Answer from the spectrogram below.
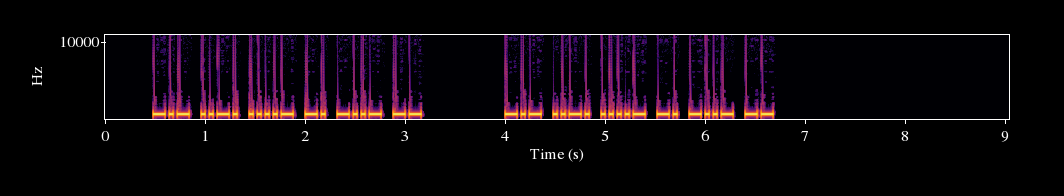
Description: Morse code, heard as a keyed tone, about 30 wpm, 700 Hz. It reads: KF4NXM KF4NXM
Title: USA Call Signs - 6 Characters - Repeated 2x - 30wpm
